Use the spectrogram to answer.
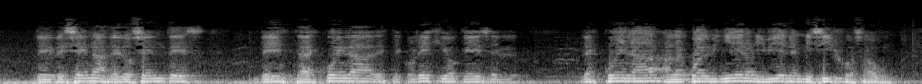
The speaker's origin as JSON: {"language": "Spanish", "town": "Barracas", "region": "Buenos Aires Province", "country": "Argentina", "said": "Yo soy de aquí, de Barracas"}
